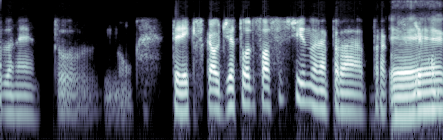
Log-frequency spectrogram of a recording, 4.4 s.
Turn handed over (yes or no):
yes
